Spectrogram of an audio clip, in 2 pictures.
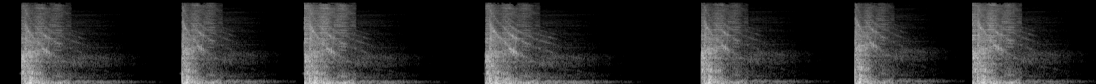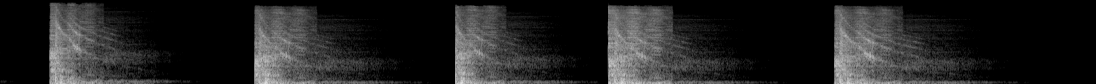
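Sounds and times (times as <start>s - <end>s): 
laser cannon: 0.2s - 1.2s, 1.8s - 4.0s, 4.8s - 6.0s, 7.0s - 10.8s, 11.5s - 12.7s, 13.5s - 14.9s, 15.5s - 18.5s, 19.3s - 21.0s.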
